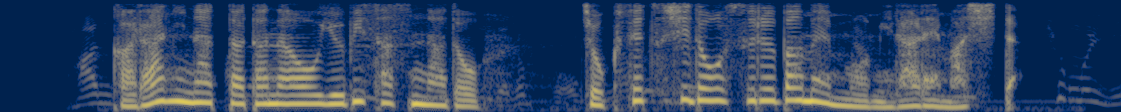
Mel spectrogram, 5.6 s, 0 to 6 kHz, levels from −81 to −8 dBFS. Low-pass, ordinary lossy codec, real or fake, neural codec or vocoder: 5.4 kHz; none; real; none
